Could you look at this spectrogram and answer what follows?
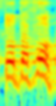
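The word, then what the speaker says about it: טוטפות: Totafot sin vav, entonces la manera de escribir es tatfot, no totafot, y la manera de pronunciar es totafot.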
